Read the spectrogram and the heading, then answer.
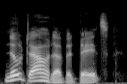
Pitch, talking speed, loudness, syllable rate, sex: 140 Hz, 235 wpm, -16 LUFS, 5.8 syllables/s, male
